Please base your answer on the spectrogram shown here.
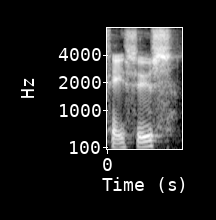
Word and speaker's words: Jesus: like my name is it's not a very common name either it's hey soos it's like I relate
